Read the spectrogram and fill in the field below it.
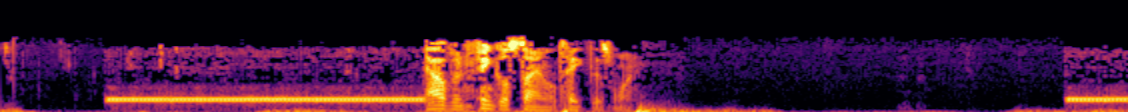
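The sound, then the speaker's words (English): A steady, continuous telephone tone hums on a phone line, cuts off while a voice speaks briefly, then resumes near the end, as an outgoing call to a woman rings. “So we'll see if she answers.”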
